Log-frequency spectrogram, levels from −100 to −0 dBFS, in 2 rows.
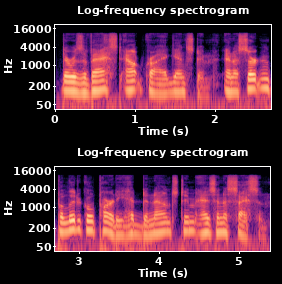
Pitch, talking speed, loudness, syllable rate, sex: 140 Hz, 200 wpm, -18 LUFS, 6.0 syllables/s, male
